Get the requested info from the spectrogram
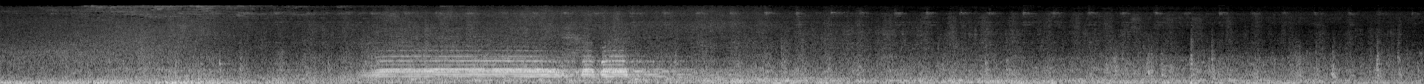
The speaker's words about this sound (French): le train Transmerveilleux Express numéro 251 232 à destination inconnue va entrer en gare. Éloignez-vous de la bordure du quai, s'il vous plaît.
